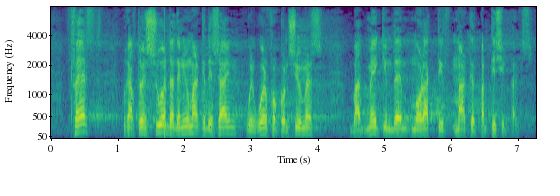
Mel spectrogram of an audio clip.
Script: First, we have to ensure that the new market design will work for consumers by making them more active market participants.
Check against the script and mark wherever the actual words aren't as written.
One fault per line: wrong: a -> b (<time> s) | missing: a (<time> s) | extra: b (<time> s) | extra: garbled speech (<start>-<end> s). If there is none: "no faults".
no faults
